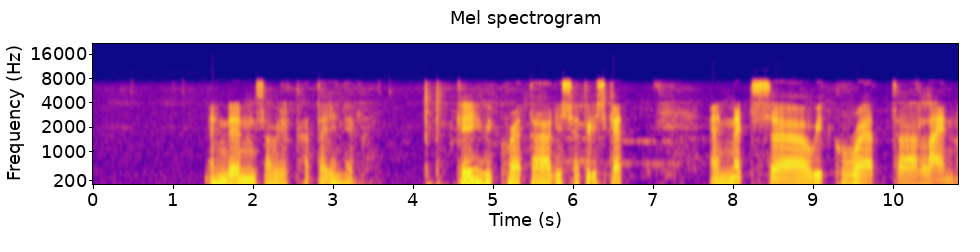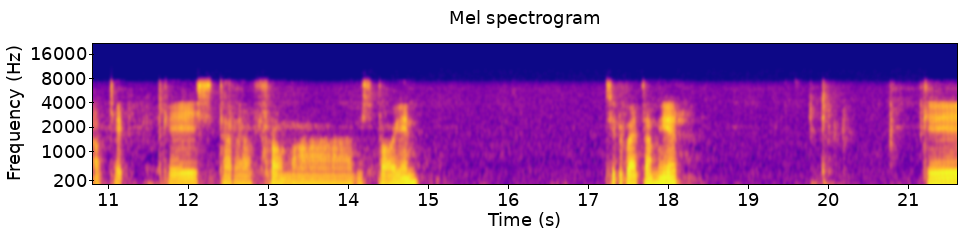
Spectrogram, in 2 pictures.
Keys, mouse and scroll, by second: 1.7-2.5 scroll up 1, 2.5 click, 3.9 space, 4.2 scroll down 1, 4.7 middle click, 8.9-9.4 scroll down 1, 9.4 middle click, 10.5 l, 11.3 space, 11.8-12.4 scroll up 1, 12.6 middle click, 15.7 click, 16.3 middle click, 19.2 click, 19.6 space, 19.8-20.2 scroll down 1, 20.2 middle click, 20.5-21.6 scroll up 1.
